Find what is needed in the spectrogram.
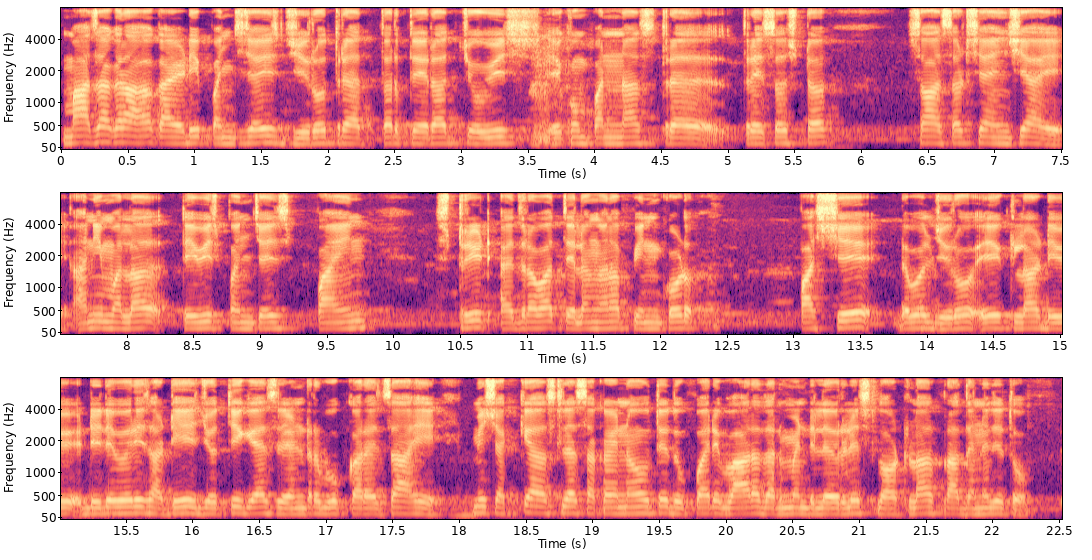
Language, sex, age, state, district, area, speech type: Marathi, male, 18-30, Maharashtra, Jalna, urban, read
